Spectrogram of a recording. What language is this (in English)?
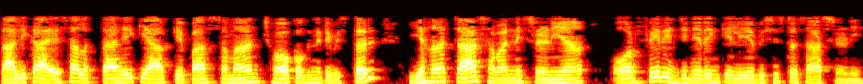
Hindi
